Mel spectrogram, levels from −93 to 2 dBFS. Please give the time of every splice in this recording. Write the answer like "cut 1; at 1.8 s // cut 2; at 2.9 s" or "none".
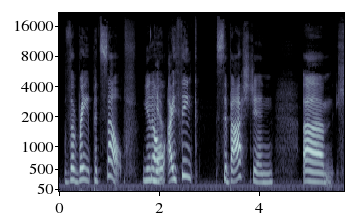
none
